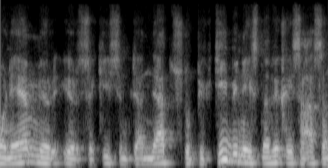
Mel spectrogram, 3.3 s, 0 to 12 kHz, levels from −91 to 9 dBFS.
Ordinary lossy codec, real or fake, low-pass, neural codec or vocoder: Opus, 64 kbps; real; 10.8 kHz; none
